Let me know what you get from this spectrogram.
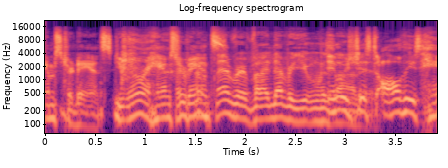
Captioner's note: laughs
